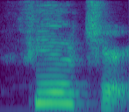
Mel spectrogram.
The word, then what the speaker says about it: future: Future is stressed on the first syllable.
